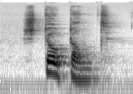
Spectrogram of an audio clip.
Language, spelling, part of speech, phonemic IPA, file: Dutch, stoottand, noun, /ˈstotɑnt/, Nl-stoottand.ogg
- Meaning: tusk, a large tooth extending outside the mouth, as on an elephant, fit as a weapon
